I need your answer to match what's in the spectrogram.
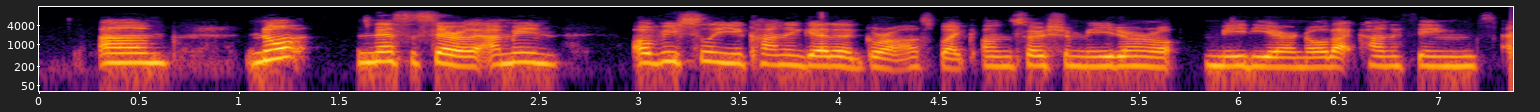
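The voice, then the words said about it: Slight Australian accent. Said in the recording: “You two do have a little bit of an accent”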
